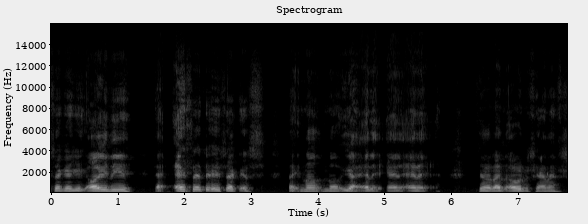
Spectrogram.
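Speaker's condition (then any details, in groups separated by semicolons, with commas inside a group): Cerebral palsy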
